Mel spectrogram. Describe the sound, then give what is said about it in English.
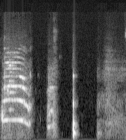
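A female cat lets out one loud, drawn-out meow, followed by a few shorter, softer noises and a sharp thump before things fade into quiet rustling. “The Yule Cat is here. She's and mad.”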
